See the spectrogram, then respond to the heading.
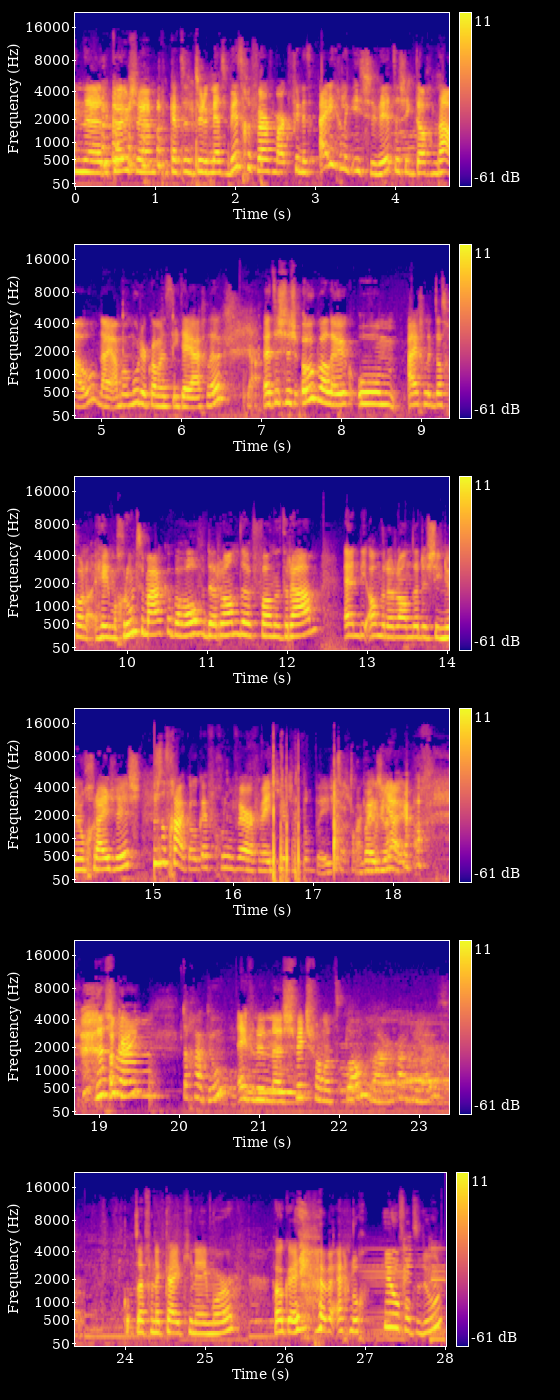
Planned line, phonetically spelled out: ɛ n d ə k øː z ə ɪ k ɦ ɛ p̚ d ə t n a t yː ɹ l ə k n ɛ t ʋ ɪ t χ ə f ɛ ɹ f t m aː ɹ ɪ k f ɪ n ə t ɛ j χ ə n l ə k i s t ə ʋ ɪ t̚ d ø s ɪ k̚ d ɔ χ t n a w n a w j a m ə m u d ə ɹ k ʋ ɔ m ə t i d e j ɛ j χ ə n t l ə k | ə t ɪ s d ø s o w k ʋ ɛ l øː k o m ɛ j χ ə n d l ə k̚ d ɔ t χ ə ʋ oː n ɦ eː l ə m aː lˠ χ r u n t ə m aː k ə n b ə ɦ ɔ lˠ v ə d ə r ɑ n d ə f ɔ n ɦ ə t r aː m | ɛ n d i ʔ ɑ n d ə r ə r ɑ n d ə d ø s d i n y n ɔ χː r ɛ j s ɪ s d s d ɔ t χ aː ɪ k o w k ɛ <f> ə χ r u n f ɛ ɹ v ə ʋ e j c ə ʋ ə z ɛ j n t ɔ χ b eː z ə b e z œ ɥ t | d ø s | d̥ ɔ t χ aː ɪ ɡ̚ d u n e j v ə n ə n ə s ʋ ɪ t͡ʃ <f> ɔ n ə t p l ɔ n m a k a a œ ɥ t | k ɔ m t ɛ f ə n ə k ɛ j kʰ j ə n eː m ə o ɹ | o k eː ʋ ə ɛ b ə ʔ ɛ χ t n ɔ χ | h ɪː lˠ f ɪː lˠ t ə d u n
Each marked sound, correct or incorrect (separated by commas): correct, correct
